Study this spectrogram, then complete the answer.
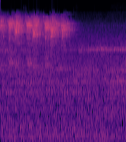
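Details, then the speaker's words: Geo Metro convertible, after idle mixture and timing adjustment, no antifreeze in engine: high chirping squeak pulses over the idle at startup for about a second, then fades; new, source unknown. "a little bit of squeaking that's new it wasn't squeaking"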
